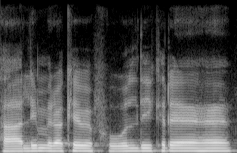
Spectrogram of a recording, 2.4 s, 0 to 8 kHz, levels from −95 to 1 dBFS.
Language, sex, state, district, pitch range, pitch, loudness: Hindi, male, Jharkhand, Garhwa, 135-140 Hz, 140 Hz, -16 LUFS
